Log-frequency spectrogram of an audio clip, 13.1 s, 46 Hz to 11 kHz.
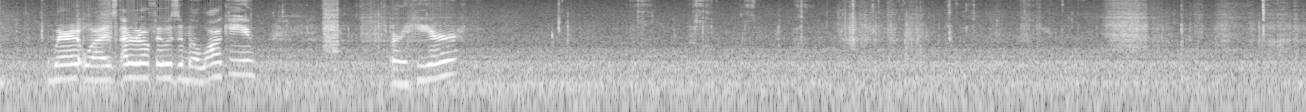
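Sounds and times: low rumble inside car: 0.0s - 13.0s
chewing crispy food: 6.3s - 10.8s.

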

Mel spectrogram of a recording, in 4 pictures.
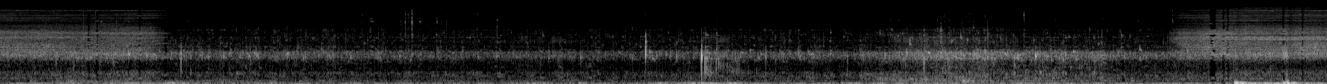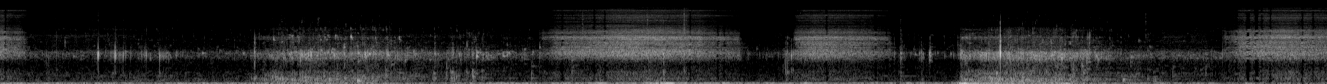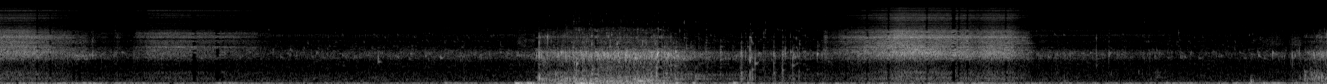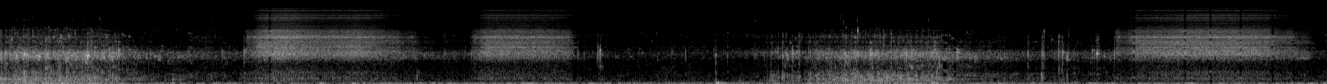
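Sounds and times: regulator hissing inhale: 0.0s - 1.8s, 11.7s - 14.4s, 18.7s - 22.3s, 25.0s - 29.6s, 34.8s - 37.2s, 42.2s - 45.8s, 50.9s - 53.0s
gurgle of exhaled bubbles: 1.8s - 11.7s, 14.6s - 18.4s, 22.8s - 25.0s, 31.9s - 34.6s, 39.5s - 41.8s, 47.4s - 50.8s.

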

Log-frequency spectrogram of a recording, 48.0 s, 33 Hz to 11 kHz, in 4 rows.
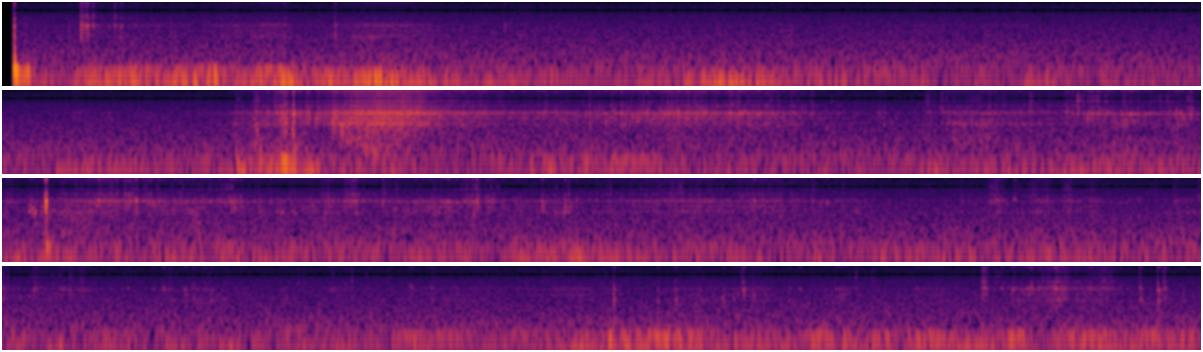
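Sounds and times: kayak paddle strokes: 14.2s - 32.7s, 41.4s - 47.9s
water splashing against hull: 14.2s - 32.7s, 33.6s - 40.7s, 41.4s - 47.9s.

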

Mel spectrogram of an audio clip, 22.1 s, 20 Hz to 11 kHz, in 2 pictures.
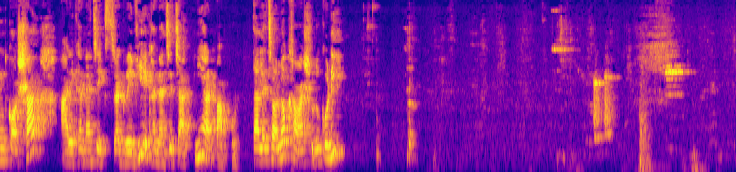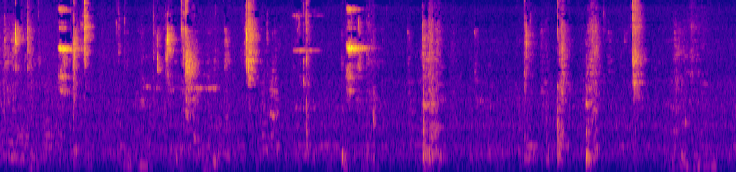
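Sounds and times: wet mouth clicks and smacks: 11.1s - 15.8s.

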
